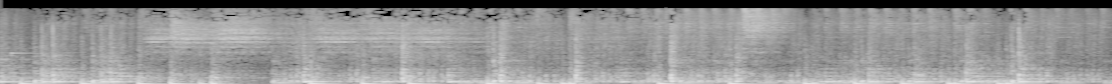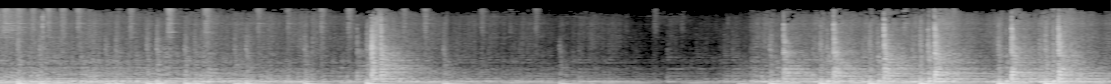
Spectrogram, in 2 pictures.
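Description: Drum kit played busily in a live band performance: rapid kick-drum, snare and cymbal strokes over sustained low notes. It thins out and gets quieter about two-thirds of the way through, then builds back up near the end.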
